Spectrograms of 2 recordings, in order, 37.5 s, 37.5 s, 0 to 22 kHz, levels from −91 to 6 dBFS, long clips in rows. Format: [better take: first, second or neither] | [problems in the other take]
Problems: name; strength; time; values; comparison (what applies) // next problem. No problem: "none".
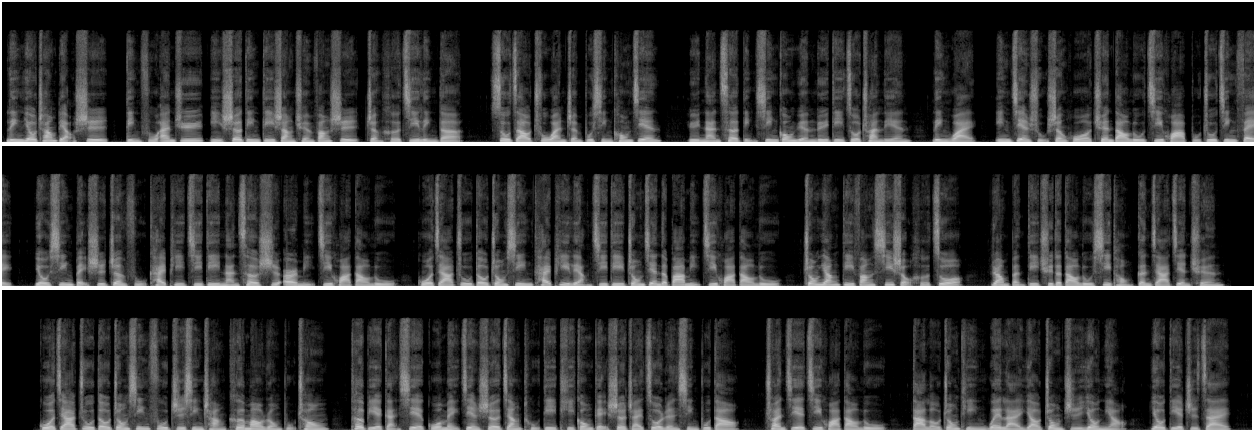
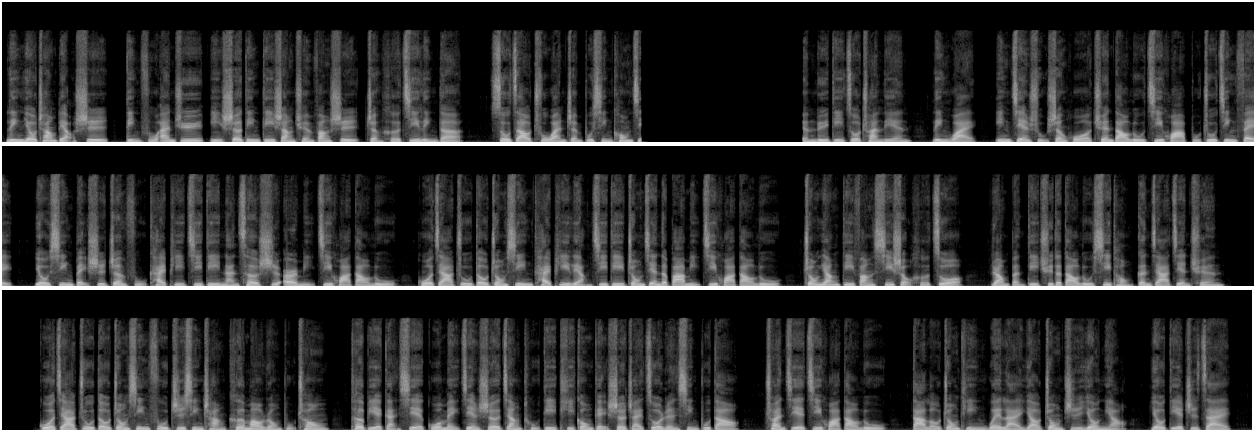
first | audio cutting out; at 6.5 s for 1.5 s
